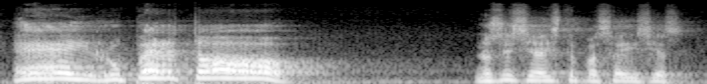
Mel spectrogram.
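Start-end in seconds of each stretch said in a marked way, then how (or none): 0.0-1.5 high, long-drawn holler of a name; distant calling shout. Acted. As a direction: call someone from far off. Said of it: "alguien te grita, no sé, a lo lejos".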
